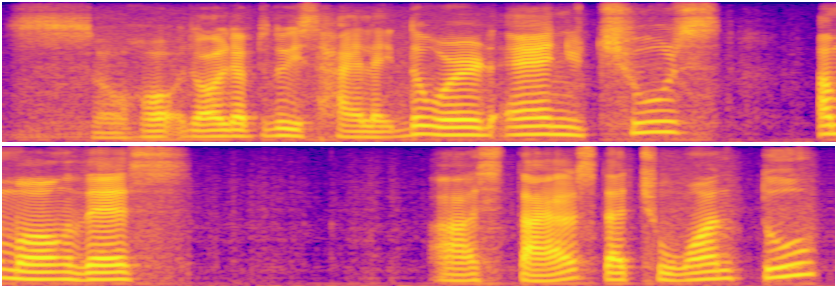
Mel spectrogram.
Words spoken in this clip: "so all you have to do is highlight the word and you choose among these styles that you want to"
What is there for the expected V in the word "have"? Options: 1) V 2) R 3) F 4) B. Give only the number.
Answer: 3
